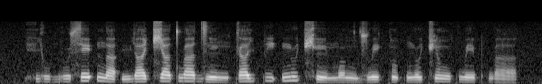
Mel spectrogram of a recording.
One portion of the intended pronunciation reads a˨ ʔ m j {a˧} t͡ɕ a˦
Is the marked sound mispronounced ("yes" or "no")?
no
